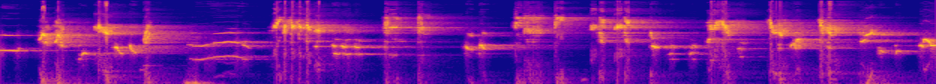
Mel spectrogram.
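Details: Loud, lively, full-phrased Orange-headed thrush singing, kept as a model for training cage songbirds. Dense, fast sequences of high chirps, whistles and slurred notes repeat with little pause.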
